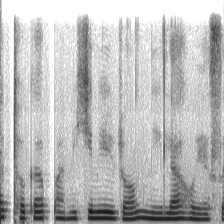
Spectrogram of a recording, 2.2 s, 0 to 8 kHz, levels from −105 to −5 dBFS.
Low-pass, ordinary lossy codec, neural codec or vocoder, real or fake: 7.2 kHz; none; none; real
